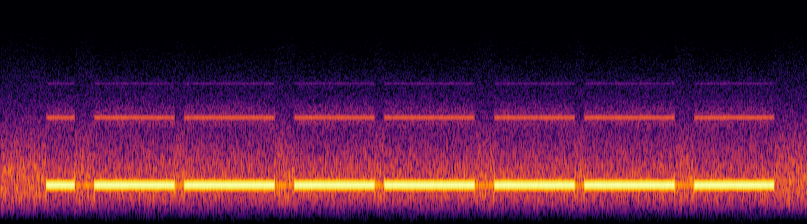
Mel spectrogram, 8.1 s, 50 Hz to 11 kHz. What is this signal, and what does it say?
Radio time signal (DCF77), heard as a tone whose level steps once a second, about 620 Hz, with radio static and a narrow filter. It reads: 1 0 1 0 1 0 1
